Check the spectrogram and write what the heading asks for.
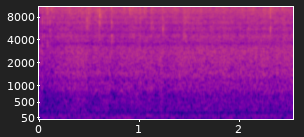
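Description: Steady rain patters on a hard surface, a dense, even hiss of countless drops with no pauses and no voices, moderately quiet and constant throughout.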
